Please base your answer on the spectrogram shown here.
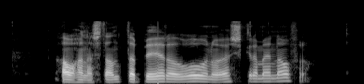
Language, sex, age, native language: Icelandic, male, 20-29, Icelandic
